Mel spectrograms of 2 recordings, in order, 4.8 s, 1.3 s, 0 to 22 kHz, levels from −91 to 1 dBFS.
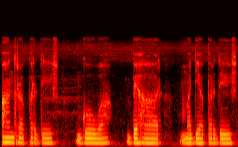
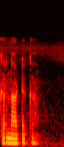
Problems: none marked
